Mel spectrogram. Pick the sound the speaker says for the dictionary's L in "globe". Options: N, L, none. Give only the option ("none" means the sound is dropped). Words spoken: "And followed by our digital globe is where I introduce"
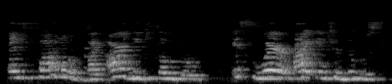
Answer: none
